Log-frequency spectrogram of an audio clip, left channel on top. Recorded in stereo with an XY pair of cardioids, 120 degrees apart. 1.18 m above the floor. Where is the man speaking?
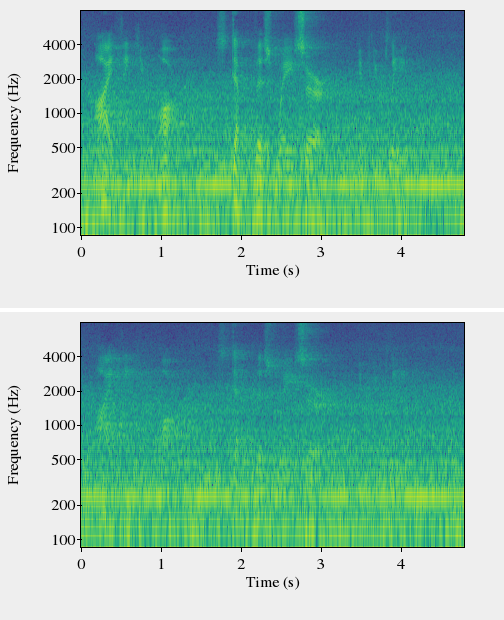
45° left, 0.8 m.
